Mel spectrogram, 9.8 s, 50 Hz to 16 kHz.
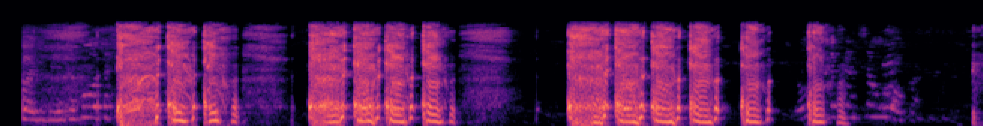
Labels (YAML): expert_labels:
- quality: ok
  cough_type: dry
  dyspnea: false
  wheezing: false
  stridor: false
  choking: false
  congestion: false
  nothing: true
  diagnosis: COVID-19
  severity: mild
age: 38
gender: female
respiratory_condition: true
fever_muscle_pain: true
status: symptomatic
